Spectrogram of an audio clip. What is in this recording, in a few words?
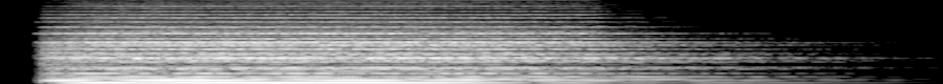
Strings Wasei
